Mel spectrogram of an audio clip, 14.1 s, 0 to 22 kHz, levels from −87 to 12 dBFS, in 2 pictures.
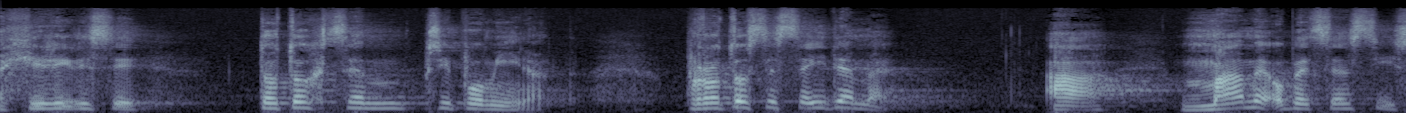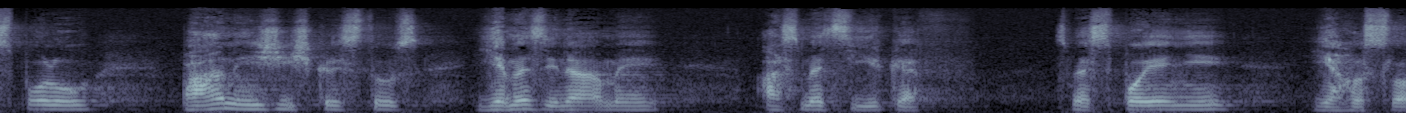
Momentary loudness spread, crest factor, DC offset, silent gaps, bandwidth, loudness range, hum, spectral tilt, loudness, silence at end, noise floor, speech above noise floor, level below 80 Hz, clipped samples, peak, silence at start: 14 LU; 20 dB; under 0.1%; none; 16.5 kHz; 3 LU; none; -1 dB/octave; -23 LUFS; 0 s; -54 dBFS; 30 dB; -64 dBFS; under 0.1%; -4 dBFS; 0 s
